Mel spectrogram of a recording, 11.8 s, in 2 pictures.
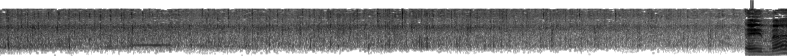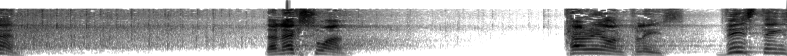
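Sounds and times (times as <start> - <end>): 
crowd clapping: 0.0 - 9.2
speech: 5.6 - 6.2, 7.9 - 8.6, 10.2 - 11.7.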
